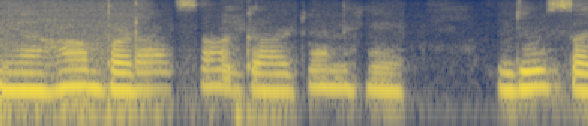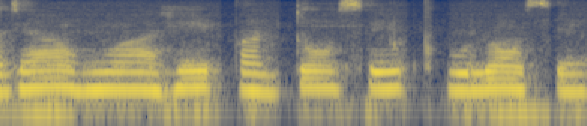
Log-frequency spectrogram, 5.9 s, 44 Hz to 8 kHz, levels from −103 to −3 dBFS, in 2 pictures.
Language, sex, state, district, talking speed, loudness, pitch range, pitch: Hindi, female, Chhattisgarh, Raigarh, 130 wpm, -18 LUFS, 190-210 Hz, 200 Hz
